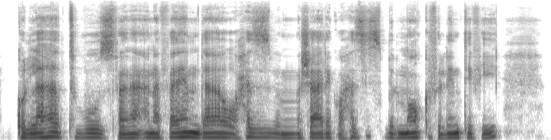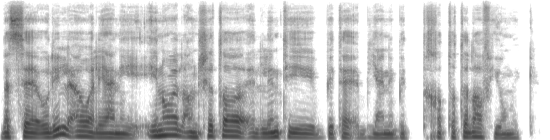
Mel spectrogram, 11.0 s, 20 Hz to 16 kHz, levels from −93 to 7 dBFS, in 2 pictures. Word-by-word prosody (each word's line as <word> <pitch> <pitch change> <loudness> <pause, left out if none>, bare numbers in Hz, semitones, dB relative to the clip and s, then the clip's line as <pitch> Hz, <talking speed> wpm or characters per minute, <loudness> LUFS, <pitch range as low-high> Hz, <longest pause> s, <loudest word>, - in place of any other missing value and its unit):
كلها 110 +3 +3
تبوظ، 105 -3 -2
فأنا 95 +2 0
أنا 105 0 +2
فاهم 110 +2 +4
ده، 105 +1 +2
وحاسس 105 +2 -2
بمشاعرِك، 100 0 -2
وحاسس 120 +4 -4
بالموقف 100 +1 -1
اللي 90 +3 -1
أنتِ 105 0 +1
فيه. 95 +3 -4 0.6
بس 110 +1 +4
قولي 110 +5 +4
لي - - +4
الأول 130 -9 +2
يعني 100 -3 +1
إيه 130 +10 -2
نوع 155 +3 +4
الأنشطة 130 +1 +1
اللي 105 0 0
أنتِ 115 +1 +1 0.4
بت 95 0 -4
يعني 95 0 -3
بتخططي 115 - -6
لها 115 +1 0
في 105 -3 -8
يومِك؟ 90 0 -8
105 Hz, 160 wpm, -24 LUFS, 100-115 Hz, 0.6 s, فاهم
